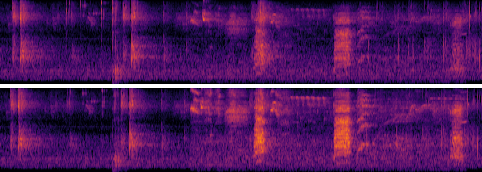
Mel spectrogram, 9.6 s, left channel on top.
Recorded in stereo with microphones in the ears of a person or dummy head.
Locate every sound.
1.3 s a crack: 80° left, 9 m
3.8 s a bird: 40° right (ahead or behind), 0.8 m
